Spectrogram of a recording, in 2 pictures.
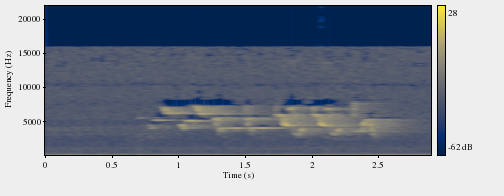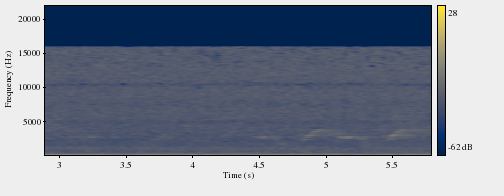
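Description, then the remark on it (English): A Carolina wren sings a quiet run of rapid, repeated whistled phrases, then a few fainter notes later, all set against a steady low outdoor rumble with no talking. “This bird's being actually quite quiet for a Carolina wren.”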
